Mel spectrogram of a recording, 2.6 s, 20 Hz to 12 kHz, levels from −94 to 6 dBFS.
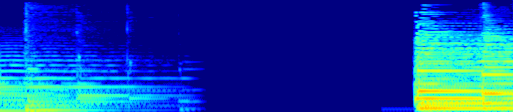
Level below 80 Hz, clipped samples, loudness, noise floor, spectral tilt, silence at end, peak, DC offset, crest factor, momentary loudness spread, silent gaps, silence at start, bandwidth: -52 dBFS; under 0.1%; -27 LUFS; -56 dBFS; -7 dB/octave; 0 s; -12 dBFS; under 0.1%; 18 dB; 23 LU; 1.03-1.88 s; 0 s; 11 kHz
